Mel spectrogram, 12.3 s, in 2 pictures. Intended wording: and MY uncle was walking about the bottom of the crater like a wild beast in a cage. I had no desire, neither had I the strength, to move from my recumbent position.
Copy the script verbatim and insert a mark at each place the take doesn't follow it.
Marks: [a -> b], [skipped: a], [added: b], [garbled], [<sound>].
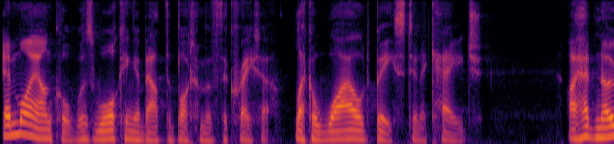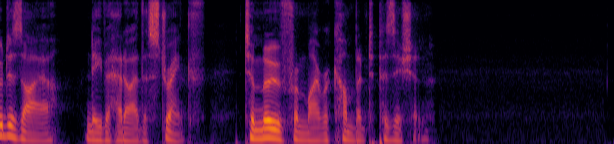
and MY uncle was walking about the bottom of the crater like a wild beast in a cage. I had no desire, neither had I the strength, to move from my recumbent position.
